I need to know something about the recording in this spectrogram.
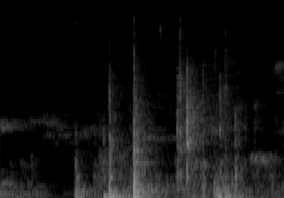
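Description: A quick, uneven run of about six knocks and clicks, like something handled or tapped on a desk close to the microphone.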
